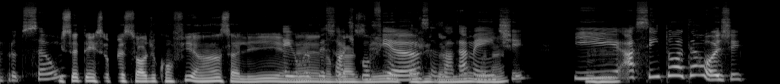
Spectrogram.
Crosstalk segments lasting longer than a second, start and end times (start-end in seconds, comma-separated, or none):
2.8-5.1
